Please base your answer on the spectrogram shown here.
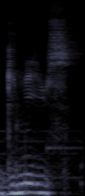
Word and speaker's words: Cneus: Et parfois, ce C pouvait être prononcé G, comme Caius se prononçait Gaius, ou Cneus se prononçait Gneus.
